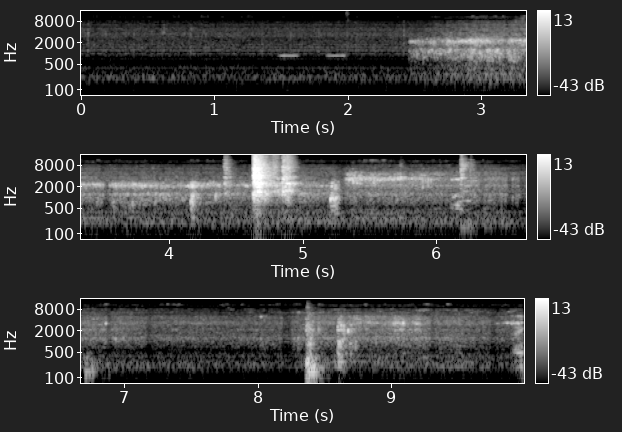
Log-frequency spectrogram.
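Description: Faint hum with two short soft beeps about a second and a half in, then a steady hiss with muffled, distant voices. A sharp click comes near the middle and a low thump later.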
